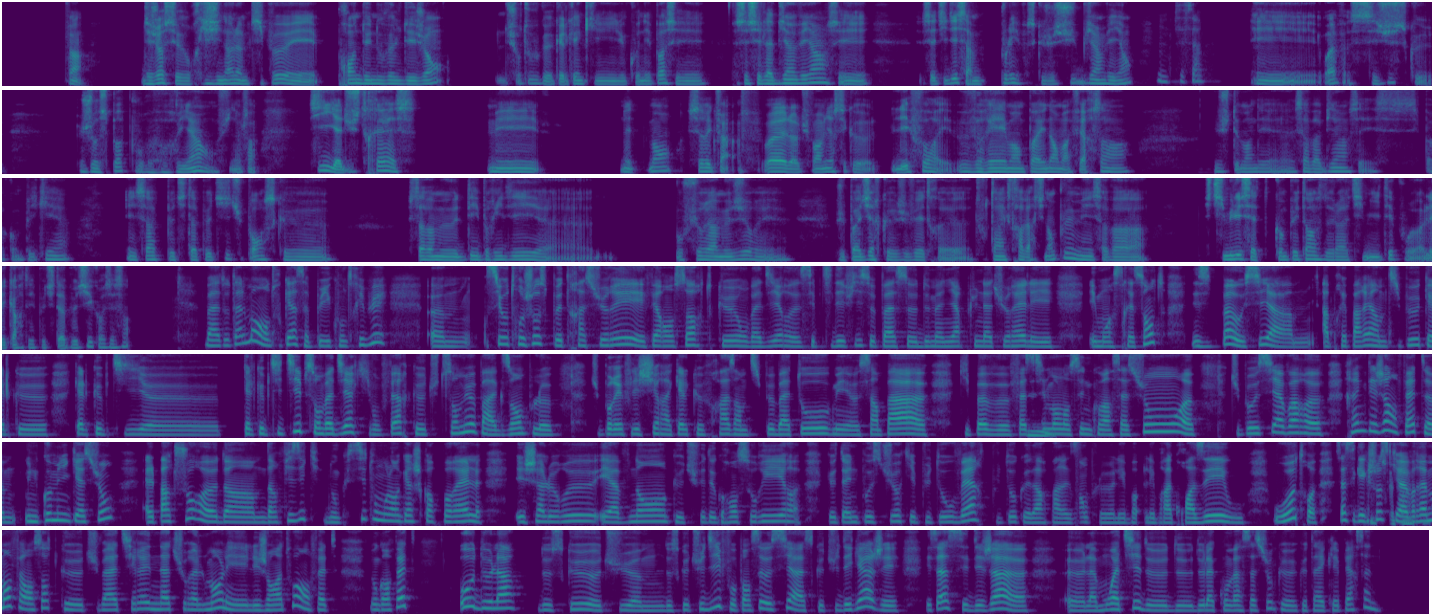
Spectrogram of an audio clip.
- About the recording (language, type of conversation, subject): French, advice, Comment surmonter ma timidité pour me faire des amis ?
- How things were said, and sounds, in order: stressed: "plaît"; stressed: "bienveillant"; drawn out: "Et"; drawn out: "heu"; drawn out: "heu"; other background noise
